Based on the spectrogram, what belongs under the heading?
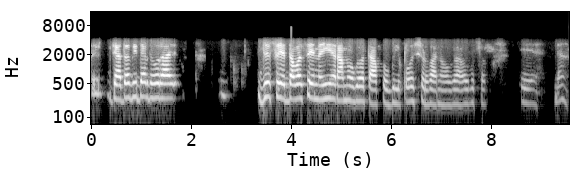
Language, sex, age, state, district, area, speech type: Hindi, female, 45-60, Uttar Pradesh, Pratapgarh, rural, conversation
